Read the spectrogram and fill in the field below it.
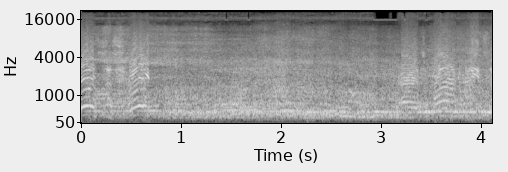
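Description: Pro stock race cars roar around Seekonk Speedway, a loud continuous engine drone with rising and falling pitch as cars pass, under a crowd-level wash and an announcer talking throughout.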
